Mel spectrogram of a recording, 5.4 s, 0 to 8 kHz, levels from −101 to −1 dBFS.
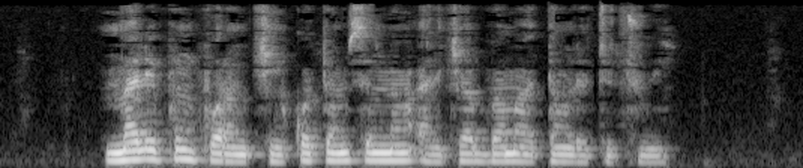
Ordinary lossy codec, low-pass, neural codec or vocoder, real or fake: AAC, 32 kbps; 7.2 kHz; none; real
